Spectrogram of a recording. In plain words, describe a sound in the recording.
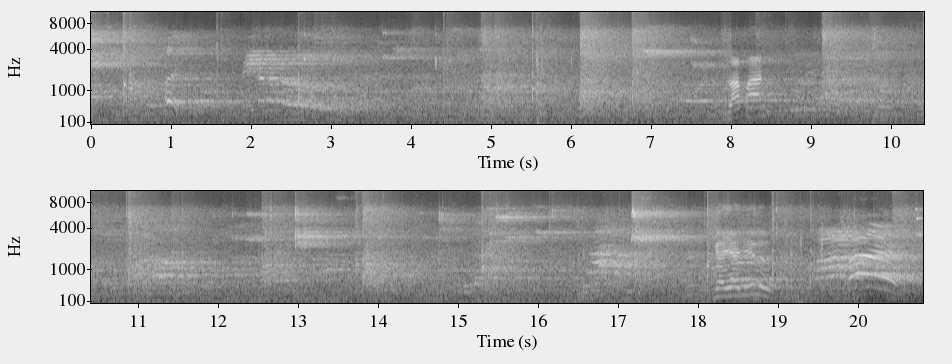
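Several men and women call out to each other across the hall.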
